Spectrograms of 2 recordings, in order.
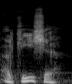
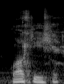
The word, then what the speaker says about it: Waukesha: Waukesha. Waukesha.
